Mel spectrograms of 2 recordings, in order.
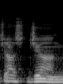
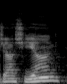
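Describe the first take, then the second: First: The surname starts with a J sound. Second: The surname starts with a Y sound. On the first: The speaker calls it wrong. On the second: The speaker calls it right.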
